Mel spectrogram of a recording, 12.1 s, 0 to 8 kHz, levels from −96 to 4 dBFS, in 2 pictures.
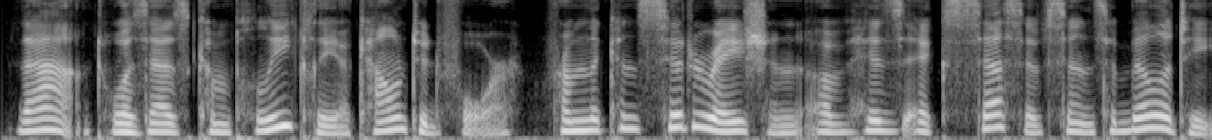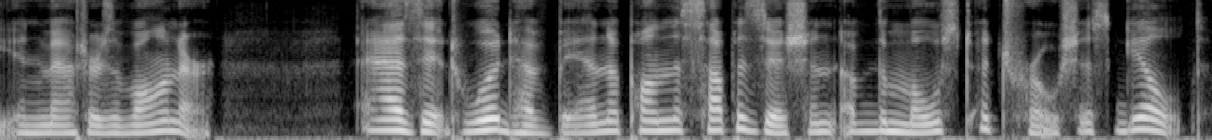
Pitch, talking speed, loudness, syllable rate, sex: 195 Hz, 150 wpm, -18 LUFS, 4.9 syllables/s, female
